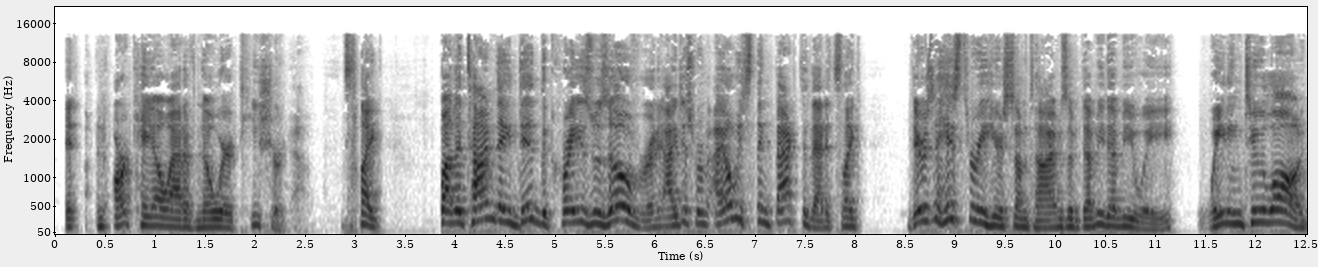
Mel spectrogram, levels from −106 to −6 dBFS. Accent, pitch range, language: American, 130-185 Hz, English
